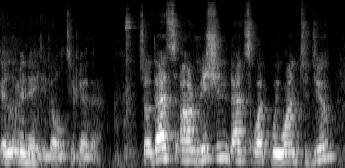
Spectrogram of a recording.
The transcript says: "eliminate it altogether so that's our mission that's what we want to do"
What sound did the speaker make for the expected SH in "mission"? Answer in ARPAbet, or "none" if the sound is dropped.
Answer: SH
